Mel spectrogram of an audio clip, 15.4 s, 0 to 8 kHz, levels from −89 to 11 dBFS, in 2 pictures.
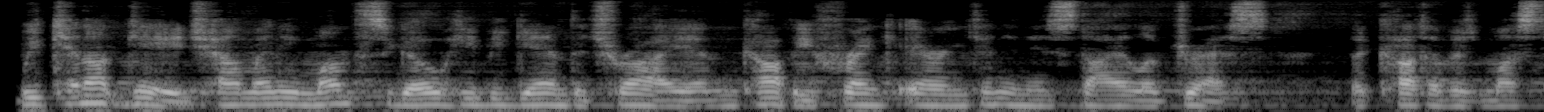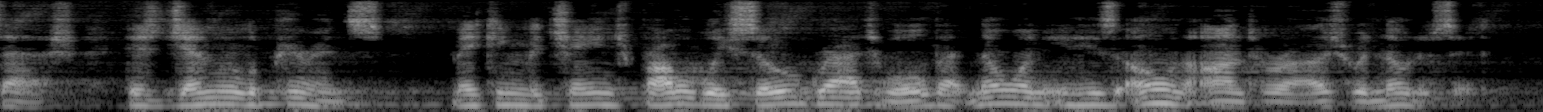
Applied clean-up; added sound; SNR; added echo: none; none; none; reverberation time 1.6 s.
